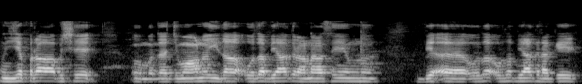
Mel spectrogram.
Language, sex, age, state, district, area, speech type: Dogri, male, 30-45, Jammu and Kashmir, Reasi, rural, spontaneous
